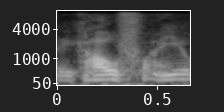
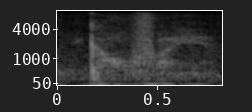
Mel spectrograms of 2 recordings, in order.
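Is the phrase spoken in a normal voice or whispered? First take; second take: normal; whispered. First: It is spoken in a normal voice. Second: It is spoken in a whisper. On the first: "Of je nou zo zegt" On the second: "Maar fluisteren"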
